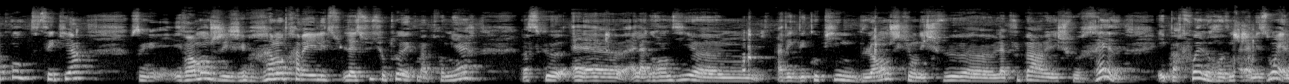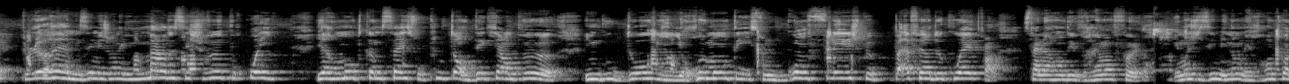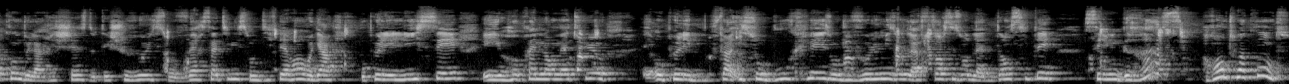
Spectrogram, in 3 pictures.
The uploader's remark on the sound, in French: Dû à quelques difficultés techniques lors de l’enregistrement réalisé à distance pour les besoins du confinement actuel, la qualité du son est quelque peu altéré.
